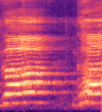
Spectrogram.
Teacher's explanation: व्यंजन का जो प्रथम वर्ग होता है वह कंठ से बोला जाता है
